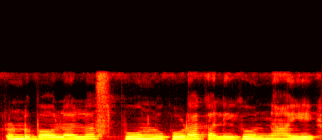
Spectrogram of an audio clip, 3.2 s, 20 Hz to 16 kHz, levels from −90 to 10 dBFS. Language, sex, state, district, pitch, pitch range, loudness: Telugu, female, Telangana, Mahabubabad, 205 Hz, 200-215 Hz, -11 LUFS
